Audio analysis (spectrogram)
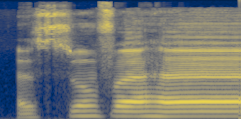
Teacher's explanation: As-sufaha mad wajib muttasil karena hamzah dengan huruf matnya berada pada satu kata. Dibaca 5 sampai 6 harakat.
